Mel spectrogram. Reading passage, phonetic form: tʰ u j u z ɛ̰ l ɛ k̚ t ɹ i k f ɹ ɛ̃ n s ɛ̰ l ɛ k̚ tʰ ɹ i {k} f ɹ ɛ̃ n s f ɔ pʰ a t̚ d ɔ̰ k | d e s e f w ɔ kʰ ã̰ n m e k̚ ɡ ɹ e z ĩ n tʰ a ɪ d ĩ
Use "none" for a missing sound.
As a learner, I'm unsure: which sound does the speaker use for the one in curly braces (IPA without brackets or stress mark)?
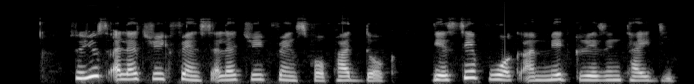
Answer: k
